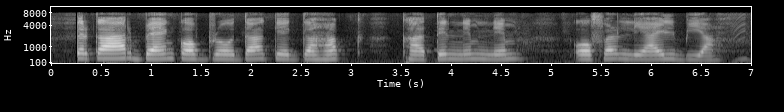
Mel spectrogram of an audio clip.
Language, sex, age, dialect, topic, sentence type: Bhojpuri, female, 18-24, Northern, banking, statement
